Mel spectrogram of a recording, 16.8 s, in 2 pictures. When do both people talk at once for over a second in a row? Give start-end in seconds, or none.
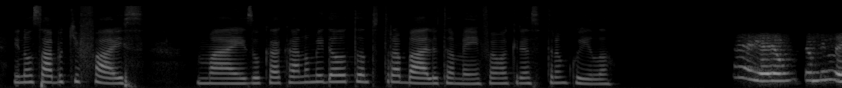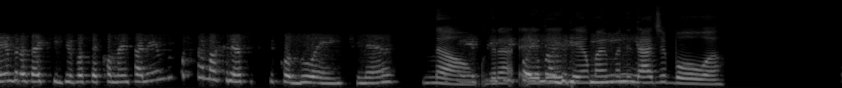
12.8-15.0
